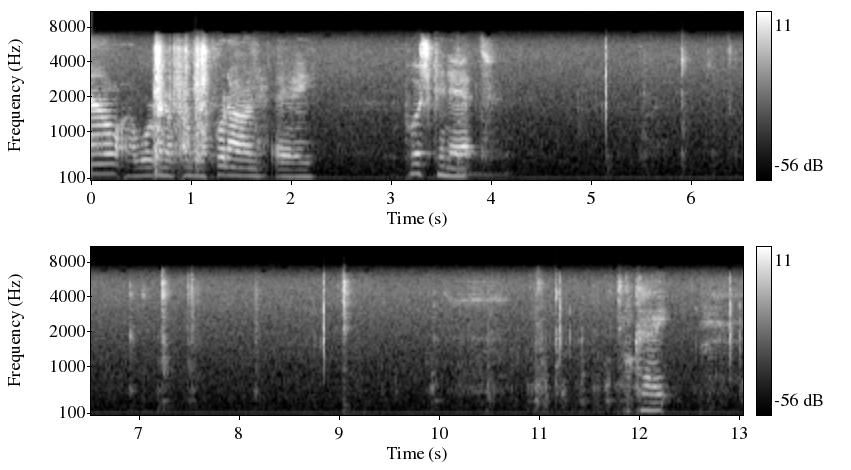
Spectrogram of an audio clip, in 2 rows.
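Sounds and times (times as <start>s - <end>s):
faint electrical hum: 0.0s - 13.0s
wires clicking into connectors: 5.1s - 9.2s.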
